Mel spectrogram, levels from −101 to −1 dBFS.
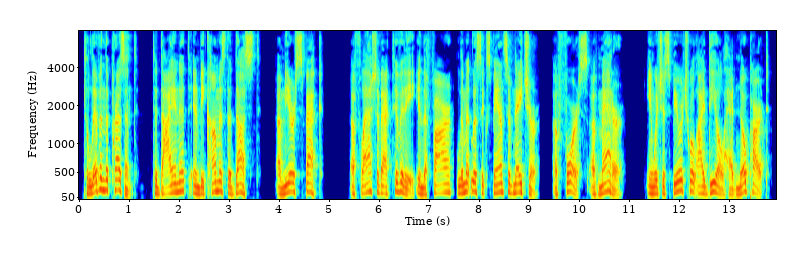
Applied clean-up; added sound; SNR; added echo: none; none; none; none.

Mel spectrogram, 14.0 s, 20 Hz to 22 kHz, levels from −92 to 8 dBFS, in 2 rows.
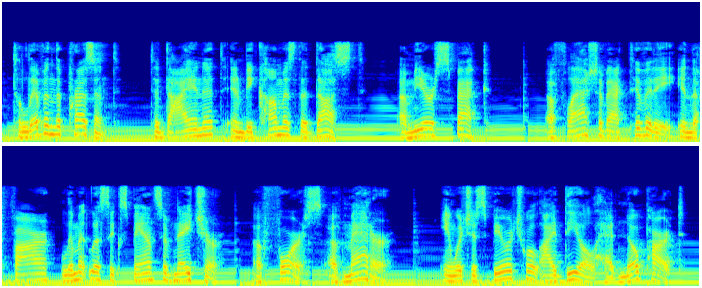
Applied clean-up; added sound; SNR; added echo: none; Bass guitar; 7 dB; none.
